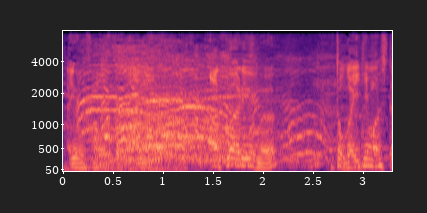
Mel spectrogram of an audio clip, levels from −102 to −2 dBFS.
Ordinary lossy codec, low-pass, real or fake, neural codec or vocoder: none; 7.2 kHz; fake; vocoder, 24 kHz, 100 mel bands, Vocos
